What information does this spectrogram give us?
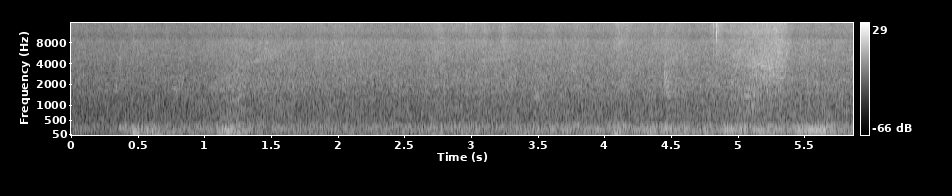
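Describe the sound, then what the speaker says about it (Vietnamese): Steady rain pours down in a thunderstorm, a dense continuous hiss with low rolling rumbles of thunder swelling beneath it, and no voices. "Trời mưa buồn quá mà."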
